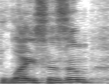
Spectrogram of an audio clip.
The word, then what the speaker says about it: leucism: Sean, yes, it's leucism, which I believe is pronounced lycism.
